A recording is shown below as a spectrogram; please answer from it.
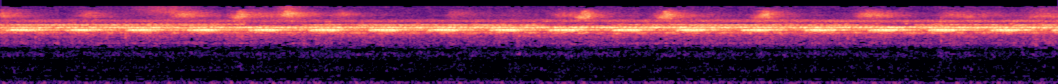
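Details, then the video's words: Insect chorus from crickets in the jungle at night: an even, ringing high trill beneath quick, repeated brighter chirps, steady and uninterrupted, with no other noises present. "Insects sounds | Cricket sounds |Jungle night"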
